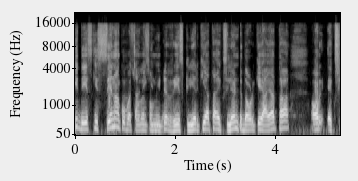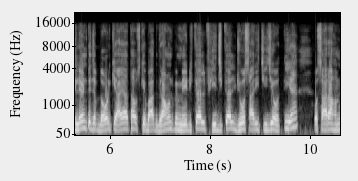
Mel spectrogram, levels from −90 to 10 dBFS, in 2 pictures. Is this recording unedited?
no; 1 cut; at 1.4 s

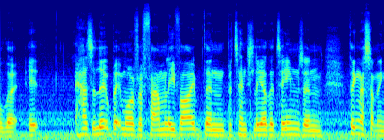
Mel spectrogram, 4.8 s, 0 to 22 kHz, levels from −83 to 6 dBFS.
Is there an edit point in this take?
no; 0 cuts

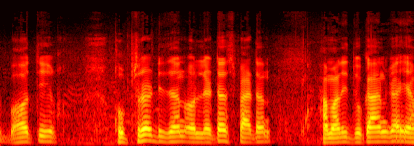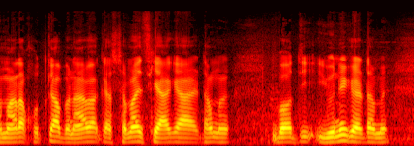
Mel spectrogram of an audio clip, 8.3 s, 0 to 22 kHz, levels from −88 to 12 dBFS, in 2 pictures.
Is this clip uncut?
yes; 0 cuts

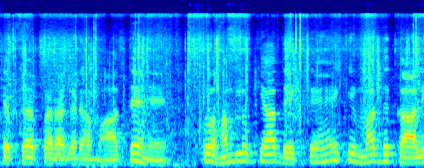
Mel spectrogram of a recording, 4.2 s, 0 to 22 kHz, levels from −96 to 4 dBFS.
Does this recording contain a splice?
no; 0 cuts

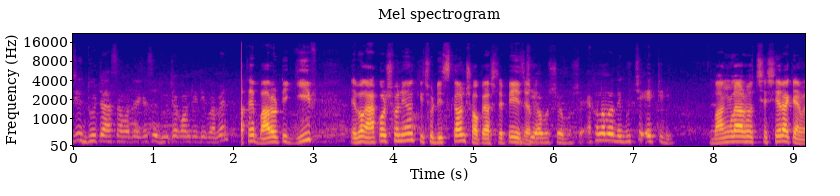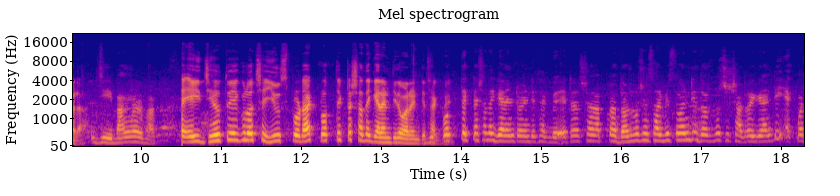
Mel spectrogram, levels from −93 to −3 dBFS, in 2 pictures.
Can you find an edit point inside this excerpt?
yes; 2 cuts; at 2.1 s, 10.5 s

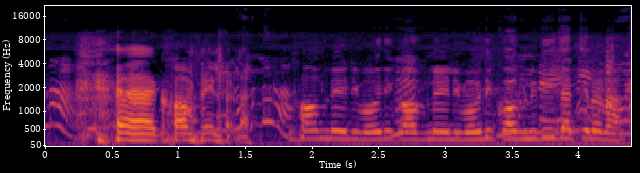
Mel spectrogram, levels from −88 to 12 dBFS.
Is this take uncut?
yes; 0 cuts

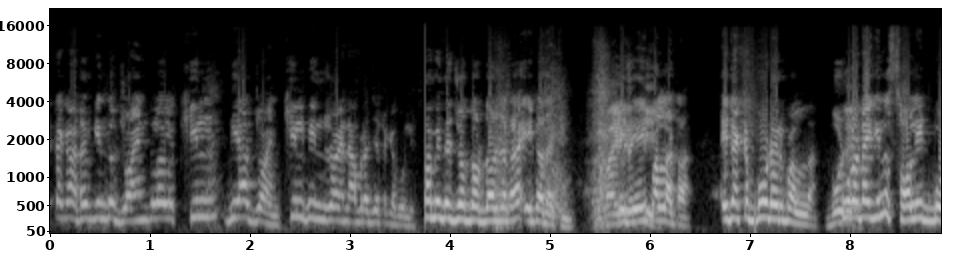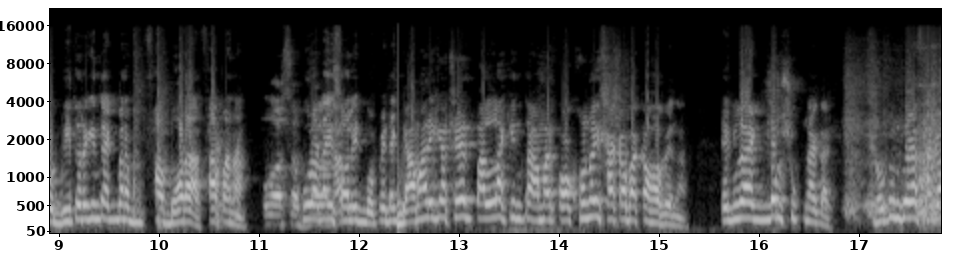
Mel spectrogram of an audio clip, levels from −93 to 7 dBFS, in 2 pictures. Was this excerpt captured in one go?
no; 2 cuts; at 3.7 s, 12.4 s

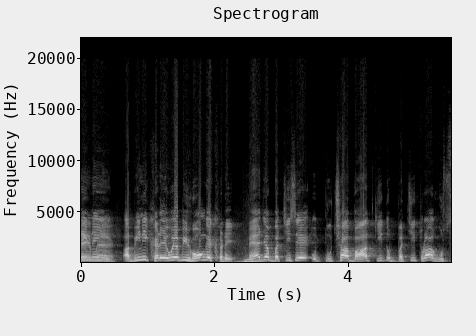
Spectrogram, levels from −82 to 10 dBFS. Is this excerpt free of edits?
no; 1 cut; at 2.3 s

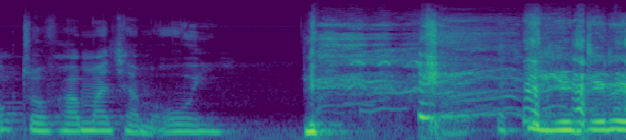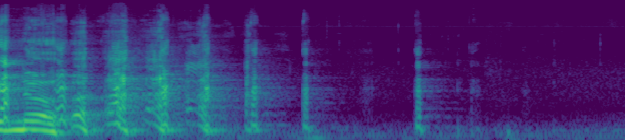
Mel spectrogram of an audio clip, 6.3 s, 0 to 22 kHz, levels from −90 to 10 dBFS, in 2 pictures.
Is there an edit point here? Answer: no; 0 cuts

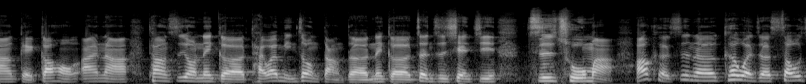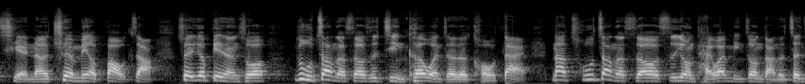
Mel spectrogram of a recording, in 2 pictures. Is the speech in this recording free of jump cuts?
yes; 0 cuts

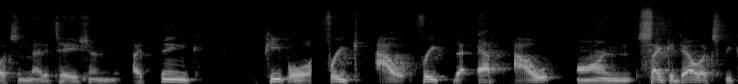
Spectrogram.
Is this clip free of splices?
no; 4 cuts; at 1.2 s, 2.5 s, 3.1 s, 6.4 s

